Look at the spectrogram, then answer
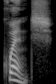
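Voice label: "quench", English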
